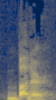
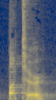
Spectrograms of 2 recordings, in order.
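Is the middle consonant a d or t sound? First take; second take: d; t. First: The middle consonant is a d sound. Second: The middle consonant is a t sound. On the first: "changing the T sound to a D sound" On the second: "rather than butter"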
